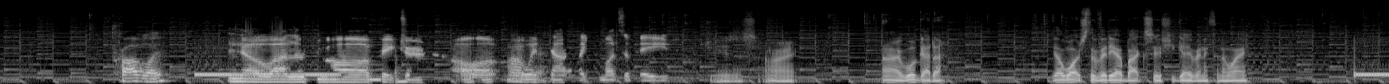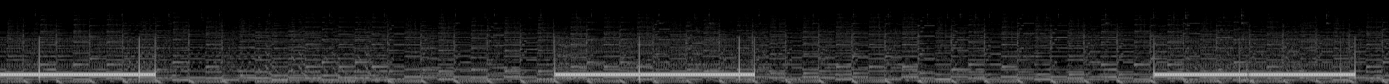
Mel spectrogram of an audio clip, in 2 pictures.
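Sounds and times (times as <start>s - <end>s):
speech: 1.2s - 8.1s, 8.8s - 9.6s, 10.5s - 12.6s
telephone ringing tone on a call: 1.9s - 4.1s, 13.5s - 15.5s, 19.4s - 21.5s, 25.4s - 27.5s.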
